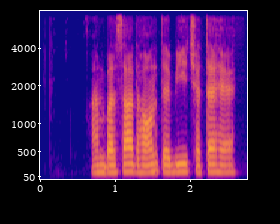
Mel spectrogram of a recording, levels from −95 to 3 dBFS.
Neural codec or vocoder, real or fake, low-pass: codec, 16 kHz, 0.4 kbps, LongCat-Audio-Codec; fake; 7.2 kHz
